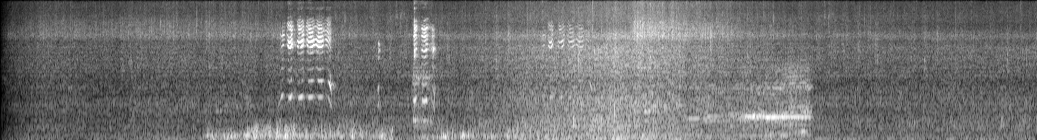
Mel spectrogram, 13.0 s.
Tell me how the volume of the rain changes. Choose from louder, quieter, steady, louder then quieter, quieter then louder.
louder then quieter.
